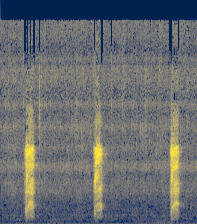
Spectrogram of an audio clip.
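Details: Nighttime calls of a black-crowned night heron: three hoarse, abrupt kwak notes delivered at an even pace, about one and a half seconds apart, against still surroundings.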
